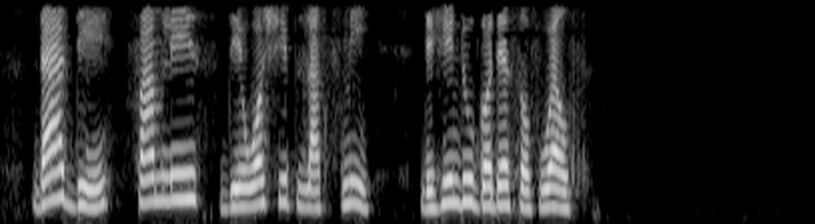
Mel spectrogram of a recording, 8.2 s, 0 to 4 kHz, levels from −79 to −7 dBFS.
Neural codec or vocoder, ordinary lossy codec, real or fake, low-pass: none; MP3, 24 kbps; real; 3.6 kHz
